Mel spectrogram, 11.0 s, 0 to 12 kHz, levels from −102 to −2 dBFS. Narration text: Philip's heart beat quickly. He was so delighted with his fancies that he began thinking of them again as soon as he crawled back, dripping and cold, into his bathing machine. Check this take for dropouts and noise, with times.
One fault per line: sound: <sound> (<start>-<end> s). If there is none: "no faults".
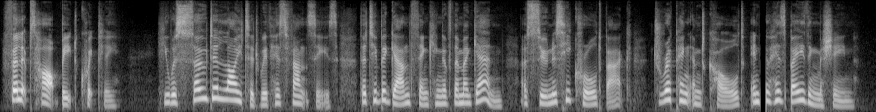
sound: dropout (9.5-9.6 s)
